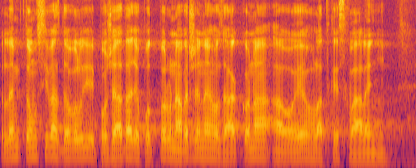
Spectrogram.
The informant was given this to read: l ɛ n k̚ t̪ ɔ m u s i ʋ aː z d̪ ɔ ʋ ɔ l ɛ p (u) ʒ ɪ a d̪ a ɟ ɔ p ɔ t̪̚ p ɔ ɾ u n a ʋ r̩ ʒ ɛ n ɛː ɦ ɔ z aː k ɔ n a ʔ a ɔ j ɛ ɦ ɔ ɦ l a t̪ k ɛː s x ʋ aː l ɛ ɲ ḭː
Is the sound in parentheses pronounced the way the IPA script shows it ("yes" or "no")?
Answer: no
